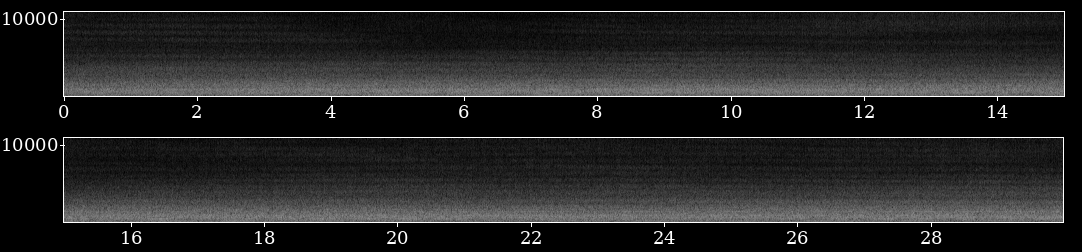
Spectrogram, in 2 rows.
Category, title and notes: Soundscapes > Urban
Snow cannon at Tallinn Song Festival Grounds Sound Devices MixPre-6 II; Schoeps MiniCMIT GR Noise Assist set to 0 dB. Relatively calm wind conditions. No post-processing applied. The microphone was placed on a small stand in front of the G. Ernesaks statue, slightly above knee height. At the same time, artificial snow production was taking place in front of the Song Festival Arch. The distance between the microphone and the snow cannon was approximately 180 meters. Temperature: −7 °C Recorded on January 20, 2026, at 08:45 AM. The snow cannon is operating. ### 🇪🇪 Eesti keeles Lumekahur Tallinna Lauluväljakul. Sound Devices MixPre-6 II; Schoeps MiniCMIT GR N.Asst 0 dB, suhteliselt tuulevaikne, ilma järeltöötluseta. Mikrofon asus väikesel statiivil G.Ernesaksa kuju jalge ees, põlvedest veidi kõrgemal. Samal ajal toimus lume tootmine laulukaare ees, distantsil ca 180 meetrit mikrofonist lumekahurini. Temperatuur -7 kraadi C; salvestatud 20.jaanuaril 2026.a. hommikul kell 8:45.
Tallinna, The, snow, Lauluvljakul, Lumekahur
